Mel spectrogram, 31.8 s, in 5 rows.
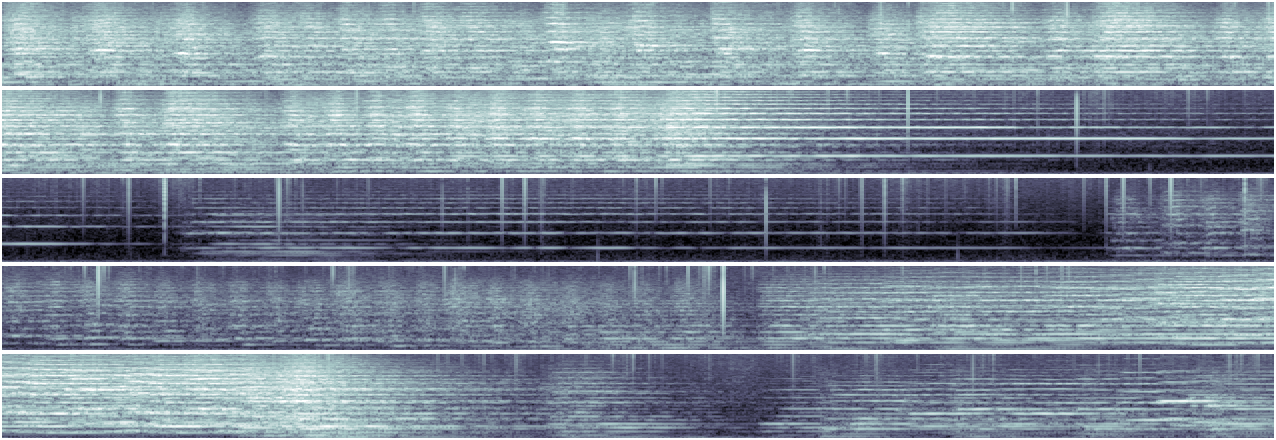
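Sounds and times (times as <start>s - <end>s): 
allegro classical piece: 0.0s - 11.8s, 18.3s - 31.7s.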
